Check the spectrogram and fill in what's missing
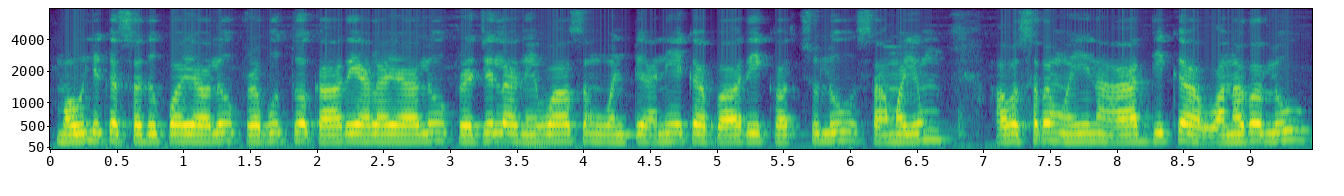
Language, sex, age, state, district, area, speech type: Telugu, male, 30-45, Andhra Pradesh, Kadapa, rural, spontaneous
